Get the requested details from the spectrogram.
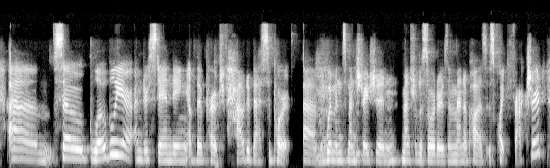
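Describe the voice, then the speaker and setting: A woman with an unremarkable speaking voice talks at a medium pitch with ordinary pitch variation and hardly any pauses. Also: fairly quick pace. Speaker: researcher. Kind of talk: conference presentation.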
